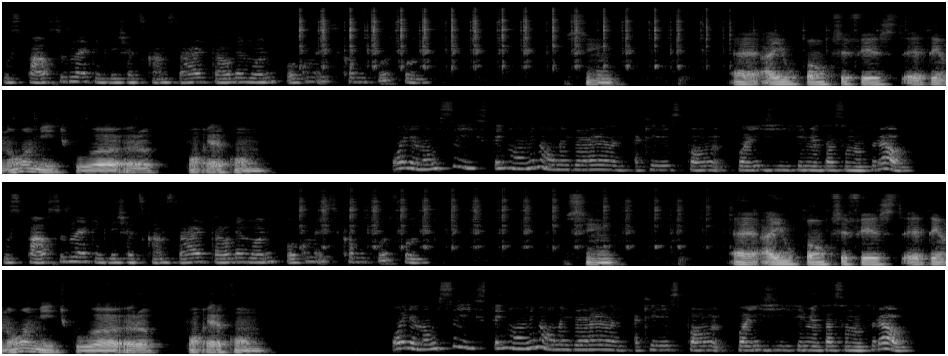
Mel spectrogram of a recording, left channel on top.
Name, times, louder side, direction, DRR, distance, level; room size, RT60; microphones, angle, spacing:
voice 1, 0.0-4.3 13.3-18.5, right 2 dB, 70° right, 2.0 m, -37 dB
sound 1, 3.0-10.5 10.8-10.9, left 6 dB, 30° left, 0.9 m, -42 dB
voice 2, 5.7-6.2 7.3-11.0 11.3-12.1, right 1 dB, 20° right, 0.6 m, -26 dB
4.9 x 4.1 x 2.5 m
head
